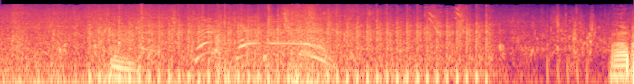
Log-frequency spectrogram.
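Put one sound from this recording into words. Water churns and splashes as soldiers wade through the surf.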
